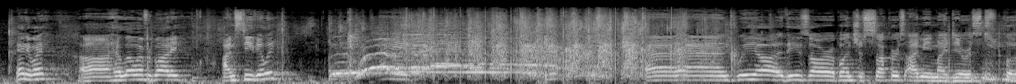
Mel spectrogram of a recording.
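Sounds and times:
speech: 0.2 - 4.2, 6.5 - 10.1
whoops and cheering voices: 3.3 - 5.8
room full of people clapping: 3.4 - 7.9.

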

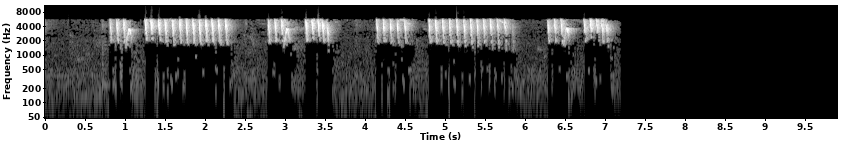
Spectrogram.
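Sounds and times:
bar-winged prinia buzzy chipping: 0.0 - 7.2.

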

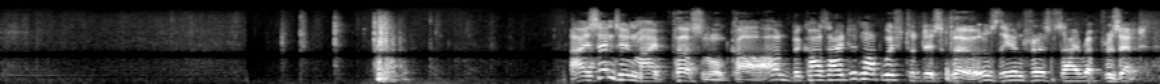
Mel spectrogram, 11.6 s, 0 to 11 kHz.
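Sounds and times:
faint steady hiss: 0.0 - 11.5
door shutting thump: 3.7 - 4.2
speech: 5.7 - 11.5.

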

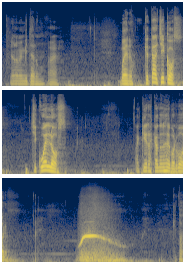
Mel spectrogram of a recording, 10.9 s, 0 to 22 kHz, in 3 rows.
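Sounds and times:
speech: 0.2 - 1.3, 2.3 - 5.0, 6.3 - 7.5
person whistling a single clear gliding note: 8.7 - 9.9
low rumbling noise: 8.7 - 10.1.

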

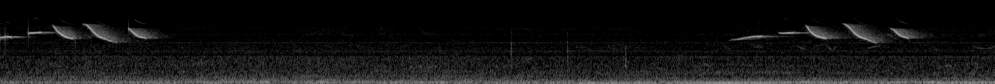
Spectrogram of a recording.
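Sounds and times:
Rufous-collared sparrow song: 0.0 - 1.7, 7.3 - 9.9
soft low hum: 0.0 - 9.9.

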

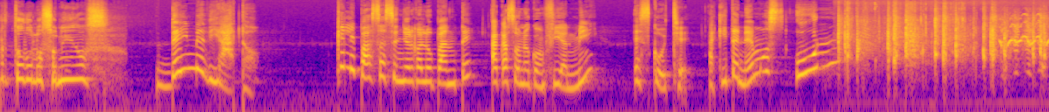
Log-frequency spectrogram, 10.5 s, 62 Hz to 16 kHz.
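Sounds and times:
speech: 0.2 - 2.6, 3.5 - 8.8
horse hooves clopping: 8.3 - 10.4
horse neighing: 9.2 - 10.4.

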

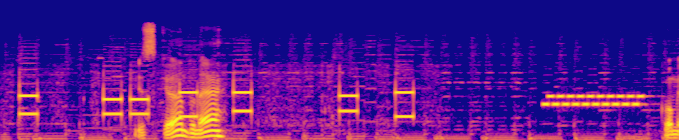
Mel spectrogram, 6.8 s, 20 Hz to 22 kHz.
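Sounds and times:
telephone keypad touch-tone beeps dialing a number: 0.2 - 0.4, 1.0 - 2.6, 3.4 - 4.2, 5.4 - 6.5
speech: 1.4 - 2.4.

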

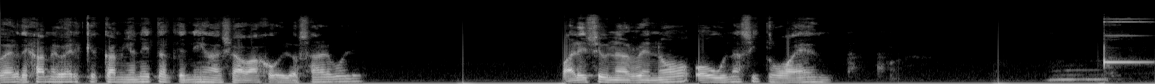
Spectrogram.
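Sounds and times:
speech: 0.0 - 3.7, 5.6 - 8.4
doorbell two-note chime at a country house: 10.7 - 11.5.

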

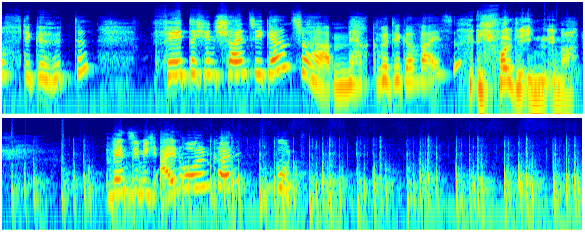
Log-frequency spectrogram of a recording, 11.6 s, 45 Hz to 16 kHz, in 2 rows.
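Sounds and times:
speech: 0.2 - 6.0, 6.9 - 9.0
galloping horse hooves on a horseback ride home: 4.6 - 11.6.

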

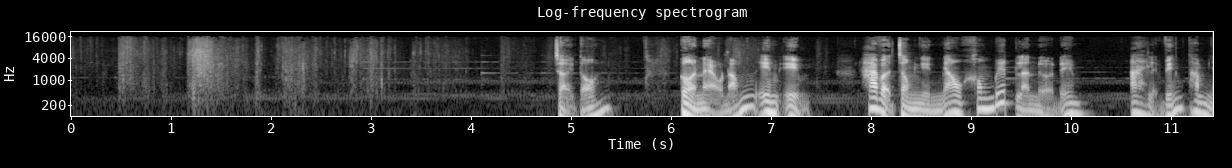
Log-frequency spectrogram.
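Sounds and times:
footsteps rustling on dry leaves behind a house: 0.0 - 7.6
speech: 4.8 - 5.5, 6.1 - 11.4.

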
